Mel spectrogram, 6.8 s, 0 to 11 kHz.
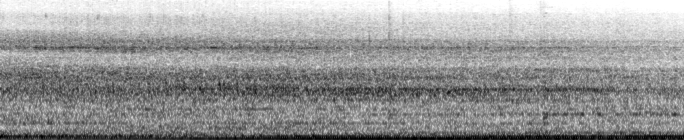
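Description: Ford F350's 7.3 Power Stroke diesel truck running steadily, a strong low rumble under a wide, even rush of noise.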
